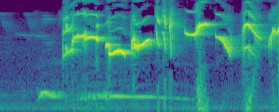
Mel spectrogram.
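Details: A caged contest oriental magpie-robin delivers loud, varied whistled phrases with rising and falling slurs and crisp clicking notes over a faint low steady tone.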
